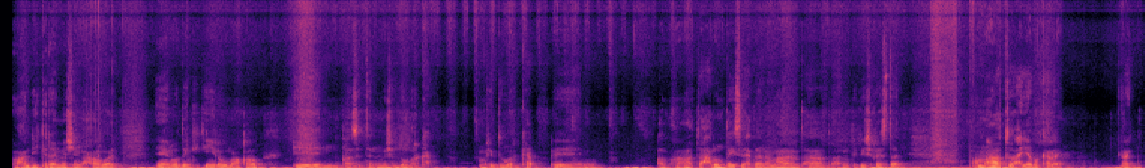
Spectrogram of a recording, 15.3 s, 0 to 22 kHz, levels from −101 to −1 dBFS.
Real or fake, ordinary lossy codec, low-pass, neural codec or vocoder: real; none; none; none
